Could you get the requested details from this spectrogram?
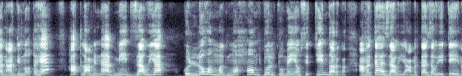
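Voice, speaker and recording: A woman's voice: mid-range voice, a bit bright. A woman with an Egyptian accent, a math teacher working through exam questions and checking in with students often. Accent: Egyptian Arabic. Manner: patient, asks "okay?" often. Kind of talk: explaining exam answers.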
